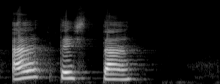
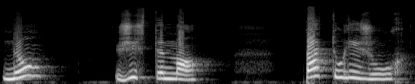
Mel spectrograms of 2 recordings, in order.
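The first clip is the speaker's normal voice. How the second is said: patient admits it to the doctor, mildly sheepish; patient's answer; 3 semitones higher than usual. Acted. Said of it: "contesta el enfermo".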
